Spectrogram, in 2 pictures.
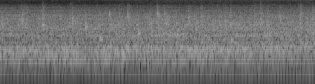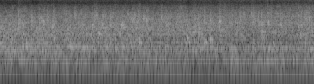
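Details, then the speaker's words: Hayward DE pool filter pump restarting after a diatomaceous earth recharge: steady rushing water with a hissy, bubbly edge over the pump hum; air heard at the top of the filter while priming, expected to clear shortly. "Cleared up and minimal air bubbles. You can hear air at the top of the filter, but that'll go away shortly."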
